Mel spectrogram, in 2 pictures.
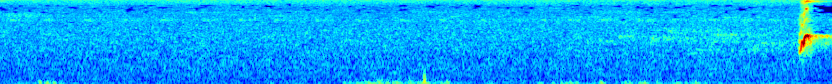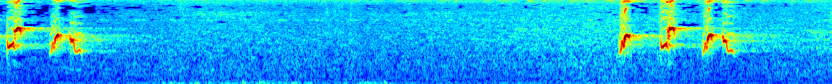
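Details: Cream-vented bulbul training song meant for teaching young birds: two short bubbly phrases of three or four quick notes, about three seconds apart, over a quiet low background rumble.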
